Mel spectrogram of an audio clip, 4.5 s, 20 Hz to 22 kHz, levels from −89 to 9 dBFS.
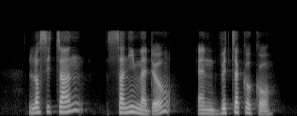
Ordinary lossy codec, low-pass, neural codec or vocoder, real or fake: none; 7.2 kHz; codec, 24 kHz, 0.9 kbps, DualCodec; fake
